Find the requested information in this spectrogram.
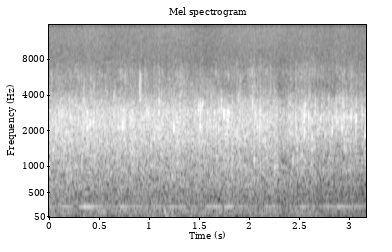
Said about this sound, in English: and rain thunders down out of a grey sky. Milford Track Party number 64, that was our party, has begun a wet tramp down the last stage of the track, the 13 miles to Sandfly Point.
